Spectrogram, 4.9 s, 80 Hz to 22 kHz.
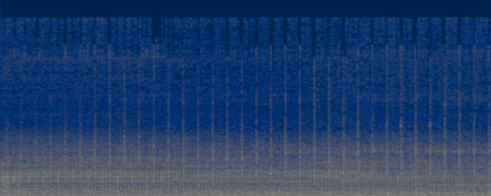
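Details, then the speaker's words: Mercedes-Benz CLS W218 engine on light throttle: sharp regular knocking at three or four hits a second that follows engine rpm; suspected worn crank bearings, possibly a major repair. "แตกคันเร่งหน่อยหน่อยเดียวเมันเขกตามรอบเลยกๆๆนี้ผมก็ว่างานใหญ่อีกแล้ว"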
